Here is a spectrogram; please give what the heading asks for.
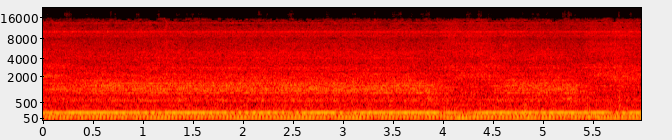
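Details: Ford Focus idling: steady low whirring hum and faint rattle when the clutch pedal is pressed, likely from the clutch release/actuator; clutch replacement planned.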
